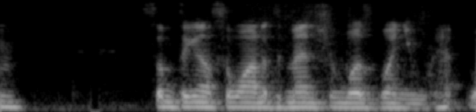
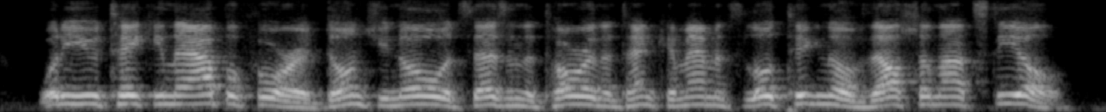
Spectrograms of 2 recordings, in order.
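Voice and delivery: acted shrill, scolding scream; 7 semitones higher, 4 dB louder than usual. Retelling a story where a kibbutznik catches a boy eating an apple, retelling a kibbutznik screaming. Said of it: "starts screaming at him".

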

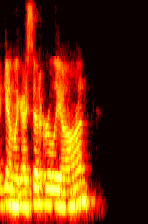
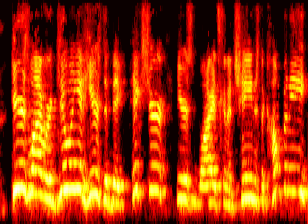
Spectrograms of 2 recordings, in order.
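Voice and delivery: much higher, energized pitch. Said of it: "I probably should say it with more energy".

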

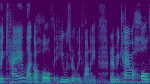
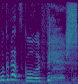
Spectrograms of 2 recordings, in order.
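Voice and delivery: mock high-pitched giggling through the words; 8 semitones higher than usual. Retelling how he giggled and pointed out to the ocean; imitating him giggling. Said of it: "And he's giggling".

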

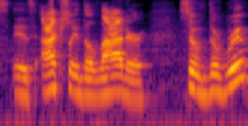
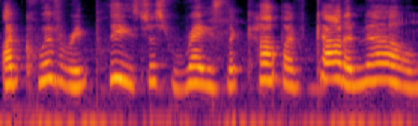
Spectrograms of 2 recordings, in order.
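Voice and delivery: put-on lustful pleading, much higher; 7 semitones higher than usual. Recapping a scene with a co-host, imitating lustful pleading. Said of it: "it's almost sexual".

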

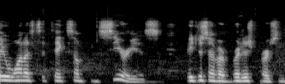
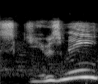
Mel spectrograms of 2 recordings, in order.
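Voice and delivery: play-acted surprise, feigned shock, innocent tone; 4 semitones higher than usual. Retelling a reply to people who use the nickname: acting surprised, retold. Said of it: "I'll act surprised and be like".

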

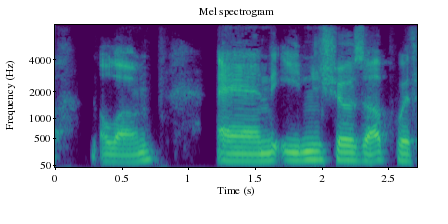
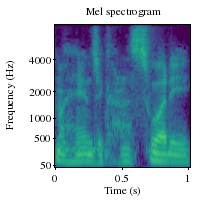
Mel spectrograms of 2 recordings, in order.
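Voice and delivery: muttered quietly under her breath; 4 dB quieter than usual. Voicing a character who tells a player something, said under her breath. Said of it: "tells you under her breath".

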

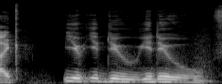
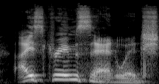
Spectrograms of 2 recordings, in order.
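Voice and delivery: pleased, pitched-up voice, a little creaky; 5 semitones higher than usual. Retelling what Carl Weathers said at the food line: imitating pleased Carl Weathers. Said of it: "pleased manner".

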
